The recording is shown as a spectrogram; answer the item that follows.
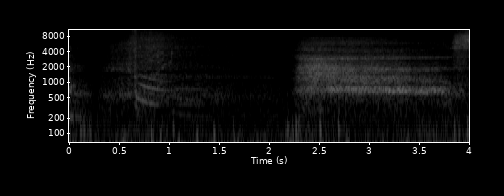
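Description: A woman breathing audibly while holding a yoga pose: a faint breath first, then about two seconds in a louder, steady breath lasting nearly two seconds.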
